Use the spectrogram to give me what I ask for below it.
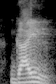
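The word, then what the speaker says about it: guile: देखिए इसे हम पढ़ रहे हैं गाइल, है ना, ग्विल या ग्विले ऐसे नहीं पढ़ रहे हैं, ई को भी लास्ट में नहीं पढ़ते हैं, केवल गाइल ऐसे पढ़ रहे हैं, गाइल, यहाँ पर भी ई साइलेंट है।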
